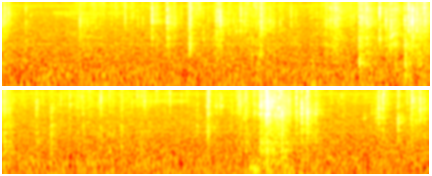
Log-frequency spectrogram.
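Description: A hand-sized, orange-and-white striped bar of dry Dura soap is held in the palm and scraped and carved with a small metal knife, shedding curls and flakes. The blade makes dry, crisp, crinkly scraping and crumbling sounds that are bright and thin with almost no low end. Louder bursts come in the middle and near the end.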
